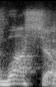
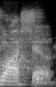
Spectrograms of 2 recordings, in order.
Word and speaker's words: Washoe: And I have to say, I've been pronouncing it wrong my entire life. My entire life I've been saying Washoe County. So it's Washoe, right? It is Washoe, yes.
